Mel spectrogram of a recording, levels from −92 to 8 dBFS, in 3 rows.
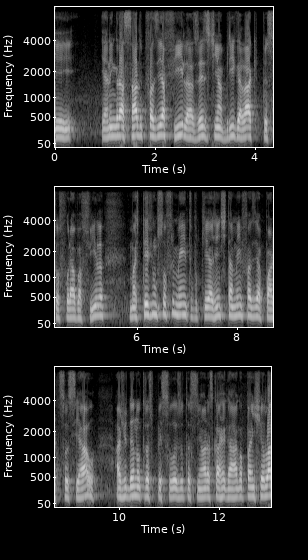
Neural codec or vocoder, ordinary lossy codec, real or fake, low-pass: none; none; real; 7.2 kHz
